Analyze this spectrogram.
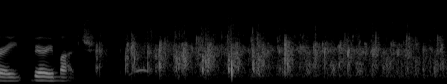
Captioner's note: all applaud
